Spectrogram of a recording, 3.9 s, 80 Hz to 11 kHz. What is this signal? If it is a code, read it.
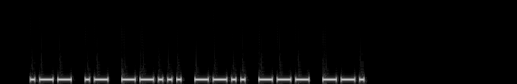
Morse code, heard as a keyed tone, about 34 wpm, 690 Hz. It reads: WA7ZOG
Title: USA Call Signs - 6 Characters - 4x Character Spacing - 35wpm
